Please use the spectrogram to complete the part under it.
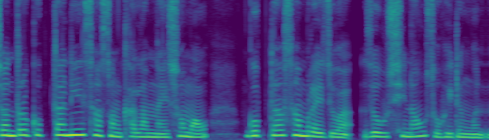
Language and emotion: Bodo, neutral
